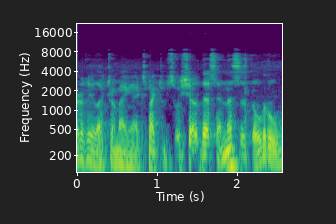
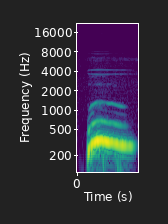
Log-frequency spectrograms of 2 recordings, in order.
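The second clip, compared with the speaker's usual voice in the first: cheerful woo; 5 dB louder than usual. Pretend. Cheer about radio.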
